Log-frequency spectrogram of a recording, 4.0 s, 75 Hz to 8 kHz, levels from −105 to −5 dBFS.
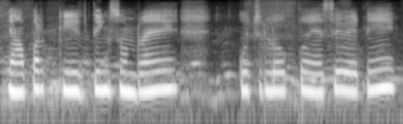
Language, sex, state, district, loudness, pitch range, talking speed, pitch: Hindi, female, Madhya Pradesh, Bhopal, -15 LUFS, 250-275 Hz, 180 wpm, 265 Hz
